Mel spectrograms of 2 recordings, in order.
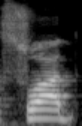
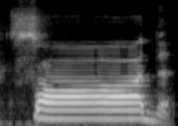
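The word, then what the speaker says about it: صاد: এরপরে সদ সদ, এই হরফটি উচ্চারণের ক্ষেত্রে আমরা অনেকেই ভুল করে থাকি, অর্থাৎ সোয়াদ সোয়াদ বলে থাকি, কিন্তু মূল উচ্চারণটা হচ্ছে সদ সদ।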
